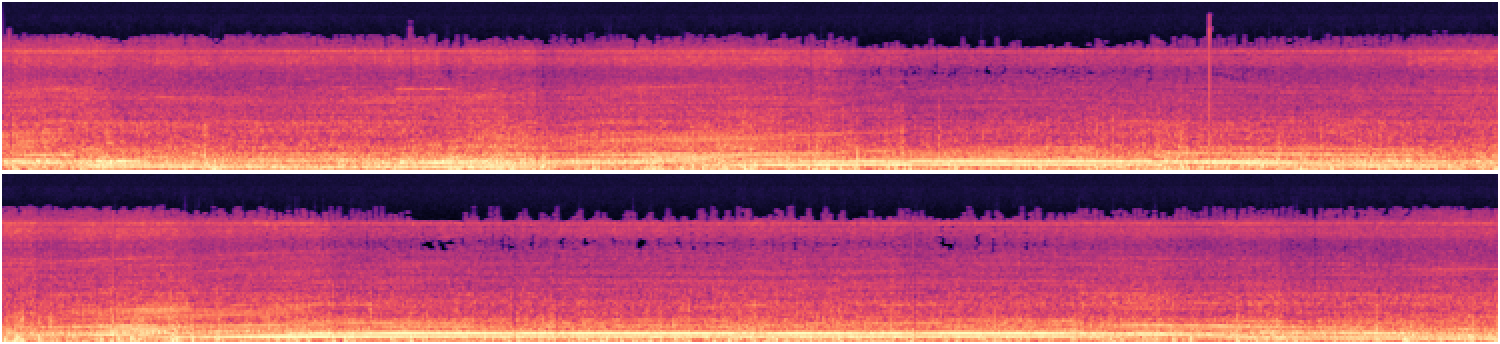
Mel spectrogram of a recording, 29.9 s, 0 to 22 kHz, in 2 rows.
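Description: Honda VFR800X Crossrunner's V4 engine running under way, heard from on the bike, its note stepping up and down several times with throttle and gear changes, over steady wind and road noise.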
